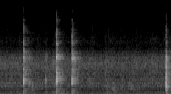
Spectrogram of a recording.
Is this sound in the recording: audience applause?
no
